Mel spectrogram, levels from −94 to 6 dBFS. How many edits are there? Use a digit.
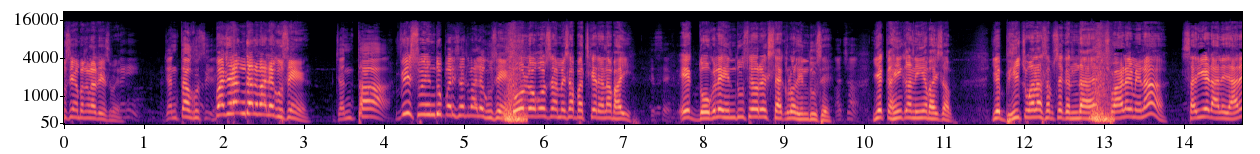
2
